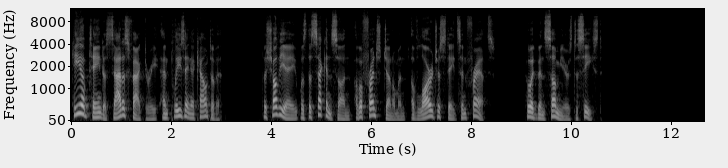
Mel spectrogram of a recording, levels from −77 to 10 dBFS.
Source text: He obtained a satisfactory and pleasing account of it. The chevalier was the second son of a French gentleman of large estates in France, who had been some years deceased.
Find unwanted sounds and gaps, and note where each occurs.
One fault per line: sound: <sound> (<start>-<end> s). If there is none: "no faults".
no faults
